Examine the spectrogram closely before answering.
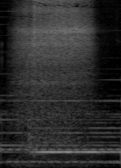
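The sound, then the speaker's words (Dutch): A deep breath drawn in from the pelvic area during a guided breathing exercise, heard as a soft airy hiss of about a second over a steady sustained background tone. “En dan haal je heel diep adem vanuit je bekkengebied.”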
